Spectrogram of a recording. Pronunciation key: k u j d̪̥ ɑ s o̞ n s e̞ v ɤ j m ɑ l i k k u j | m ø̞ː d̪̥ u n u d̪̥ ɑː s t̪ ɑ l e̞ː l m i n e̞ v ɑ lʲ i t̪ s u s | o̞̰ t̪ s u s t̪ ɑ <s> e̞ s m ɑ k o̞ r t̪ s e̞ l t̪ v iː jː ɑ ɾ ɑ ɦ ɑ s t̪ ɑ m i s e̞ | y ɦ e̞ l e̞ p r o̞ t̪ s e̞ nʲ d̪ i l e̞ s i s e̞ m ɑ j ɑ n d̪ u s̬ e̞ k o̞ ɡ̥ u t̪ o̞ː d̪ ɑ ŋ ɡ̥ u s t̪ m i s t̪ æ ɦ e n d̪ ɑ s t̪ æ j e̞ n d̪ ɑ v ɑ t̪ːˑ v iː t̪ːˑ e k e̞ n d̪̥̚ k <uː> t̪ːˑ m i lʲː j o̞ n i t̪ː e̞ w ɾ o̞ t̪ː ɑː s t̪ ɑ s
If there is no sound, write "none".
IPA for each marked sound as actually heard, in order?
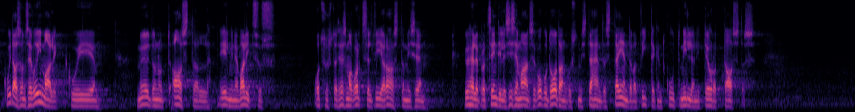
s, uː

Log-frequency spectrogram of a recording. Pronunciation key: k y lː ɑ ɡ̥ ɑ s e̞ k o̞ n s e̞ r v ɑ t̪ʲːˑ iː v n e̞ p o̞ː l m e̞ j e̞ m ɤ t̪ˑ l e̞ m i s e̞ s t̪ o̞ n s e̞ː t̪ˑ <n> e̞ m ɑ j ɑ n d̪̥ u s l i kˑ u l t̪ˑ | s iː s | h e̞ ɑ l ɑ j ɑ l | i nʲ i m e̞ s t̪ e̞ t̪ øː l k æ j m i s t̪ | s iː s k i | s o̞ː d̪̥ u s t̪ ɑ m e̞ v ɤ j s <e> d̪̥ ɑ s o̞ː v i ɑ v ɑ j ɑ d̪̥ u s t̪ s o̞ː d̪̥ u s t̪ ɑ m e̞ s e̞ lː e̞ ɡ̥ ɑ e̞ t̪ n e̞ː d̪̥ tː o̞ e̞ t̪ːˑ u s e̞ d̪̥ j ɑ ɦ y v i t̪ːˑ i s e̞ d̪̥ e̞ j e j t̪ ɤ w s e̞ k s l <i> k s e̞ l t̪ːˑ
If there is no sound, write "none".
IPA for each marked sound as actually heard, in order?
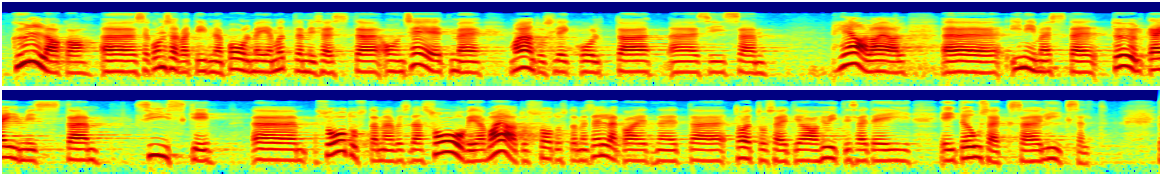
m, e, iː

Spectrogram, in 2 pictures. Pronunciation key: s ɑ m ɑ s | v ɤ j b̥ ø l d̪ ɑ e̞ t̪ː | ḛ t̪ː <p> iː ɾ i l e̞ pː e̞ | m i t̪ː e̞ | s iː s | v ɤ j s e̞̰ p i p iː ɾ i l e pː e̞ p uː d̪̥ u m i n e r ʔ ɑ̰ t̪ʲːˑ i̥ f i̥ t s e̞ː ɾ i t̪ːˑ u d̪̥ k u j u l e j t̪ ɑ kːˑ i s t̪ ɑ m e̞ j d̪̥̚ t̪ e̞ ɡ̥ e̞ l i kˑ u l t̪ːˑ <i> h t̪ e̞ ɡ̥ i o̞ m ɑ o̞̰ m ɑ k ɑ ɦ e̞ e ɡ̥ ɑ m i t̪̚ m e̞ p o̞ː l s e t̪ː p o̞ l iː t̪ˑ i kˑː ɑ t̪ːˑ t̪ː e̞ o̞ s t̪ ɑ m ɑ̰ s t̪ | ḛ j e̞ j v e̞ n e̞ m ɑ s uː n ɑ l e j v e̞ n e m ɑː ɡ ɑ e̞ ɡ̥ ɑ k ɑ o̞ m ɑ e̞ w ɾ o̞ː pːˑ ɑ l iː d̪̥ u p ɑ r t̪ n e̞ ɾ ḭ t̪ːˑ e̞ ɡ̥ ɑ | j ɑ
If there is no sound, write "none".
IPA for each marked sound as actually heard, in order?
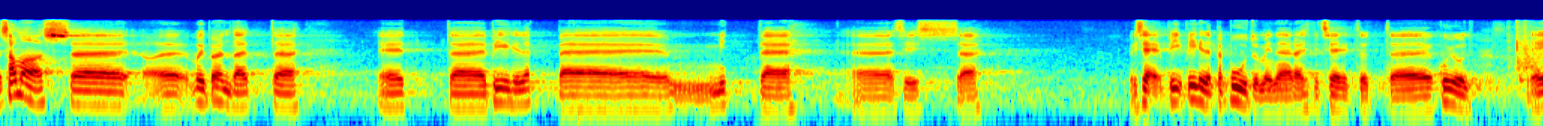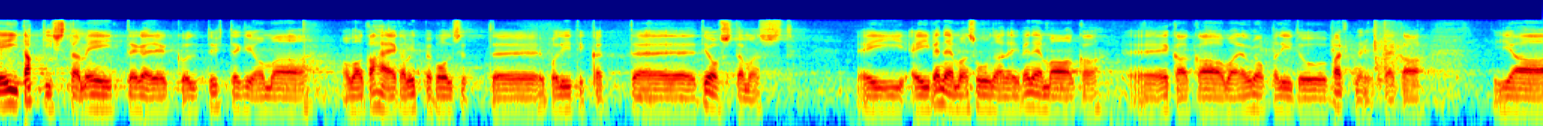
p, y

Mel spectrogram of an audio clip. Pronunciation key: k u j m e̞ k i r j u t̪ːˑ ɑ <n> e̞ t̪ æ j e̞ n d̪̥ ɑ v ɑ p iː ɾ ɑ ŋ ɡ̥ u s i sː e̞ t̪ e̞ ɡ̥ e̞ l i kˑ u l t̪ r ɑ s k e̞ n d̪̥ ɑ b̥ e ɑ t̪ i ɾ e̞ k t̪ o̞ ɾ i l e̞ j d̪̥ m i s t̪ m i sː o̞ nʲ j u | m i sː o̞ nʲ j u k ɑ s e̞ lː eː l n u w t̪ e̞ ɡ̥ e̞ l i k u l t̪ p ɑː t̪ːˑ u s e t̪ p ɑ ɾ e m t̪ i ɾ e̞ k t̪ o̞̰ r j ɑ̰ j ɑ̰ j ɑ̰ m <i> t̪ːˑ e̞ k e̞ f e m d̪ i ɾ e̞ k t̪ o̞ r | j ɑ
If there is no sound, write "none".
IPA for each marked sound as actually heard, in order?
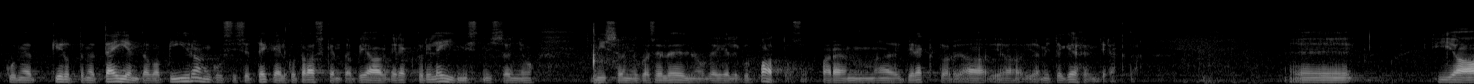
m, i

